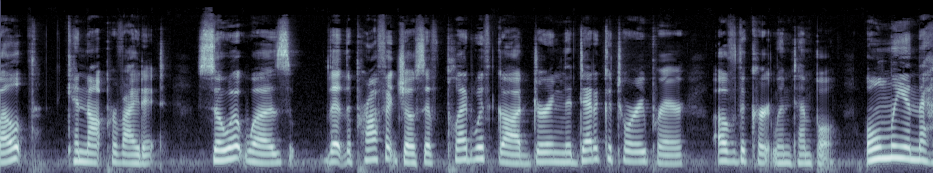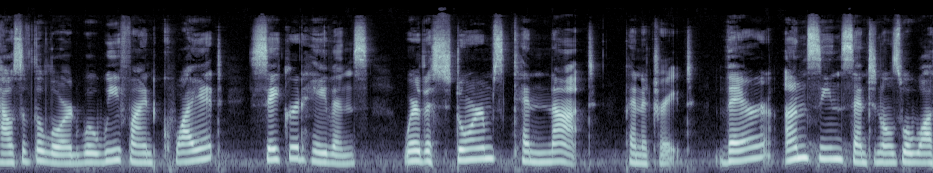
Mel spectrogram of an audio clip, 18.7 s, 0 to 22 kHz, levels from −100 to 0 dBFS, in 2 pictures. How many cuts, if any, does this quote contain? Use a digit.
2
